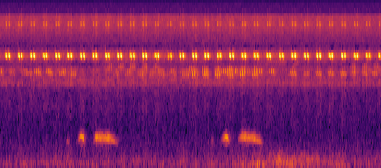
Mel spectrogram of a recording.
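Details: An aggressive spotted dove utters two paired coos, a faint short note then a fuller prolonged one, spaced about three seconds apart, while crickets chirp rapidly and evenly in the background.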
